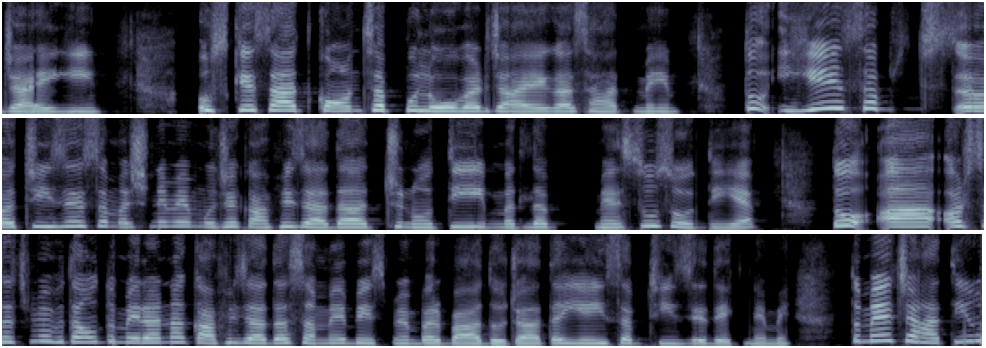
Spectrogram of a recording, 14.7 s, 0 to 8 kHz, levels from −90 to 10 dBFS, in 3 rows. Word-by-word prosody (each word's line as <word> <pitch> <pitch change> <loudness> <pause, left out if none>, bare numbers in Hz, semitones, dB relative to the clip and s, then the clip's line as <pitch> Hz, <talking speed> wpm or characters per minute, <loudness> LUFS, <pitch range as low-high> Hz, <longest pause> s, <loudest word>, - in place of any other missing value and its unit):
जाएगी। 230 0 0 0.5
उसके 335 +1 +3
साथ 315 -2 +6
कौन-सा 295 +2 +4
पुल 310 -3 +2
ओवर 260 0 +6
जाएगा 230 -3 +2
साथ 240 -3 -3
में। 225 0 -5 0.4
तो 435 - +1
ये 370 +12 +4
सब 445 -2 -1 0.2
स - - -7
अ, 280 0 +4
चीज़ें 305 +3 -2
समझने 310 -2 -6
में 310 - -3
मुझे 285 +1 -3
काफ़ी 270 +2 -2
ज़्यादा 255 -1 +3
चुनौती 270 0 -3
मतलब 245 +1 -3 0.2
महसूस 310 +8 -2
होती 230 -6 -4
है। 235 +3 -1 0.4
तो 365 - +4
अ, 295 0 +5
और 315 - +2
सच 350 +3 -5
में 385 - -3
बताऊँ, 345 -1 0
तो 370 - -7
मेरा 305 0 +3
ना 330 - 0
काफ़ी 285 +2 -1
ज़्यादा 275 -1 +2
समय 265 0 -2
भी 265 - -3
इसमें 250 -1 -6
बर्बाद 220 -2 +1
हो 210 - +2
जाता 220 +3 0
है, - - -2
यही 250 +1 -1
सब 255 -3 -3
चीज़ें 225 -1 -4
देखने 215 -1 -5
में। 200 0 -8 0.3
तो 395 - -3
मैं 415 - +8
चाहती 345 -4 0
हूँ 405 +2 -3
270 Hz, 210 wpm, -23 LUFS, 240-310 Hz, 0.5 s, मैं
